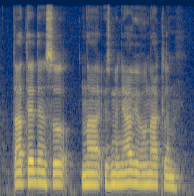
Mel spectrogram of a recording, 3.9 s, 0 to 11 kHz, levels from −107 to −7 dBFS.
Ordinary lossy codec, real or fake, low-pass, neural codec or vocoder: none; real; 9.9 kHz; none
